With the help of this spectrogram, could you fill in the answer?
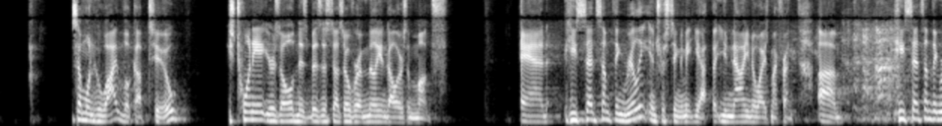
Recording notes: Today we are sharing the Q&A session that took place after the keynote.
